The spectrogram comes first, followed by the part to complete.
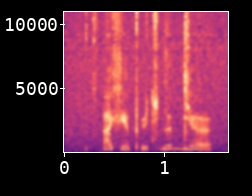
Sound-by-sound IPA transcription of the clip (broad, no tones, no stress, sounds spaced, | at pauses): t͡sʼ a xʲ œ pʼ y t͡s ɡ ø ɡ dʲ œ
